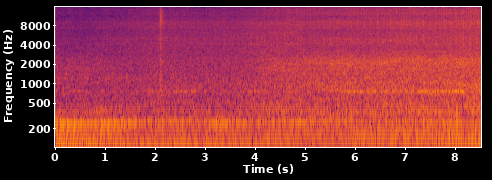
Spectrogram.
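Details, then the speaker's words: 1971 Rover 3500S (NADA P6) V8 at idle after installing Lucas 11AC alternator to replace one with seized pulley bearing: even, deep idle with smooth rumble, no squeal, whine or chirp from belt or alternator; charging; normal idle. "You see that kind of flaps around, but no noise or anything. Everything sounds good. The pulley is working very well."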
